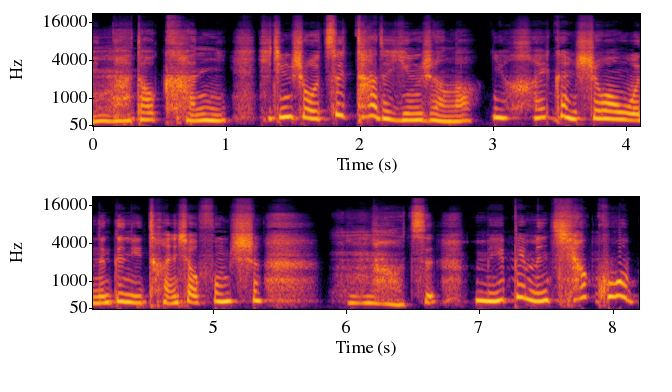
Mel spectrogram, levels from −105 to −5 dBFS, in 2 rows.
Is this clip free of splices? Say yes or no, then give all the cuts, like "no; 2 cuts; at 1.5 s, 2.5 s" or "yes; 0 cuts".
no; 1 cut; at 2.9 s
